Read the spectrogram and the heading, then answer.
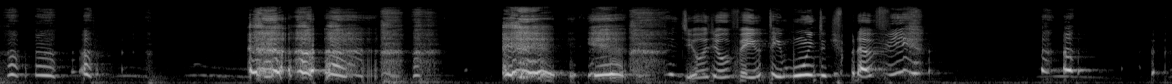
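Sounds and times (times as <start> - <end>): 
woman sobbing with relief: 0.0 - 1.4, 2.5 - 6.9, 10.4 - 11.7
speech: 7.0 - 9.4.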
